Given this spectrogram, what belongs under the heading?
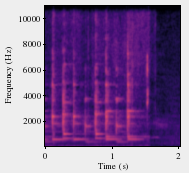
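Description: A mobile phone rings with a quick repeating electronic ringtone, about six bright chirps in steady rhythm, fairly faint and close, and the call goes unanswered before the tone cuts off abruptly.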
